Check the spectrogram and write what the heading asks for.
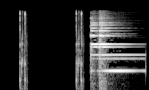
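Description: Sound effects of an animated subscribe button: two quick mouse double-clicks, then a bright bell-like notification chime that rings on and slowly fades.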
